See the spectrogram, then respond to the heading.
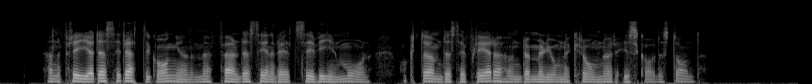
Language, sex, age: Swedish, male, 25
